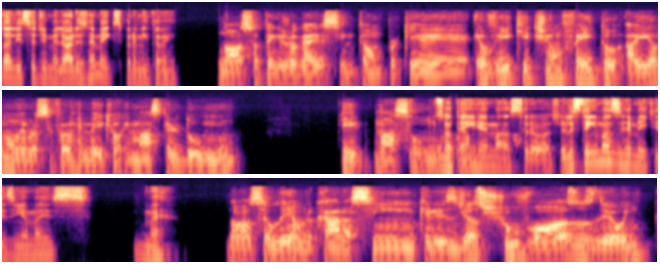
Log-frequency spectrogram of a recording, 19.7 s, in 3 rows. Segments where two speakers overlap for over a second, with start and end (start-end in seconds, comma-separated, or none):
none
